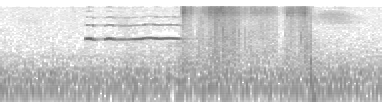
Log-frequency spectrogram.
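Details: Young Mississippi kite, abandoned and fallen from a tree in extreme Oklahoma heat, hand-fed indoors by foster carers: one thin, high, level whistle lasting about half a second, followed by rustling noise.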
